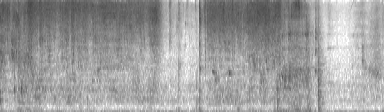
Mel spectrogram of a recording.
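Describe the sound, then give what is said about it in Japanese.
Water coming to a boil gives a steady, loud rushing hiss with bubbling texture that holds for several seconds and briefly dips twice, with no talking. “お湯が沸いてる”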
